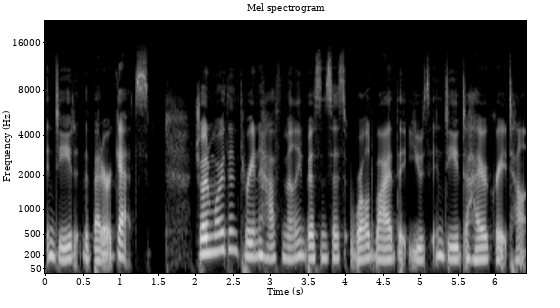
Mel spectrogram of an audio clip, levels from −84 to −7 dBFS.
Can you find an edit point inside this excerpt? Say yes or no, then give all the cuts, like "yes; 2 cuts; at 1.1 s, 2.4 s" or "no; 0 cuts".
no; 0 cuts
